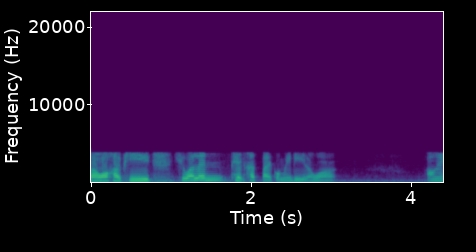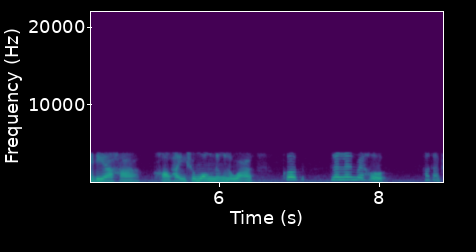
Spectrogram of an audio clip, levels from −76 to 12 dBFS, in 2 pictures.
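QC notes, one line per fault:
0.0–0.34 s, 0.6–0.7 s, 1.22–1.42 s and 1.83–2.02 s, microphone overload: the loudest speech peaks sound harsh and crackly with flattened tops, worst in the opening burst. Input volume was likely too high, pushing peaks about 2 to 3 dB past the converter's ceiling.
1.02 s, 2.04 s and 7.62 s, microphone volume stepped down: speech and background drop together in a sudden step, by about 5 dB at the first two and about 2 dB at 7.62 s. This is likely the call software cutting input gain when the microphone ran too loud.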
